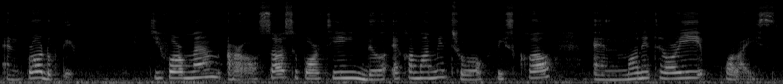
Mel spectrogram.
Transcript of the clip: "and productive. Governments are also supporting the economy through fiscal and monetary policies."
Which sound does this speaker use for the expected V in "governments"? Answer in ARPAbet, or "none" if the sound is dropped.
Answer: F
